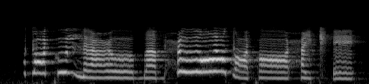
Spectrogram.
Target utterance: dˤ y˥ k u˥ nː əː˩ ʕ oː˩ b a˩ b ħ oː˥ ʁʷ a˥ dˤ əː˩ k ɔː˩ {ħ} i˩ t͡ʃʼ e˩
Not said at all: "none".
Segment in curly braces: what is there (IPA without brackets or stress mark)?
ħ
